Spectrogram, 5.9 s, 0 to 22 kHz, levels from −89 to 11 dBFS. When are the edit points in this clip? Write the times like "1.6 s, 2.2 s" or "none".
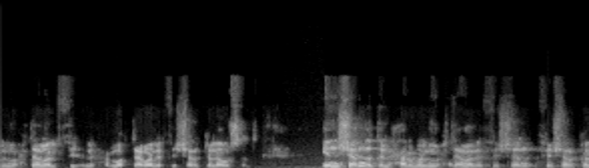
none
